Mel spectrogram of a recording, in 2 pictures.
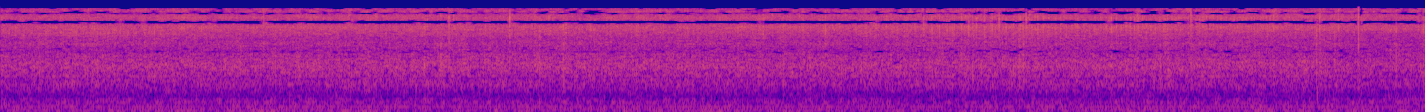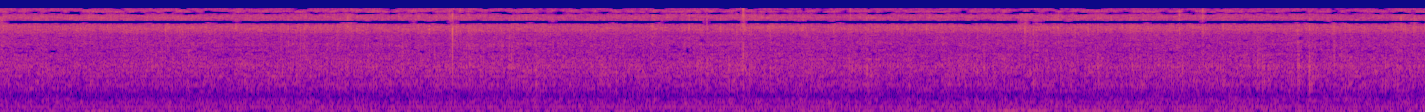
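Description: Faint, steady sizzling of sautéed quinoa with a little water added, cooking in a stainless steel pan over medium heat.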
